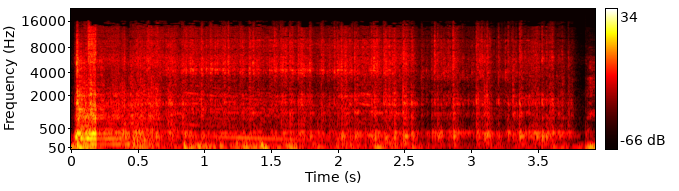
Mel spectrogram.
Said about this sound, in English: Also, never stick your fingers in the blender. Right. Right. Safety first, kids. Viewer, it's probably going to be loud. Never stick your finger in a blender.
